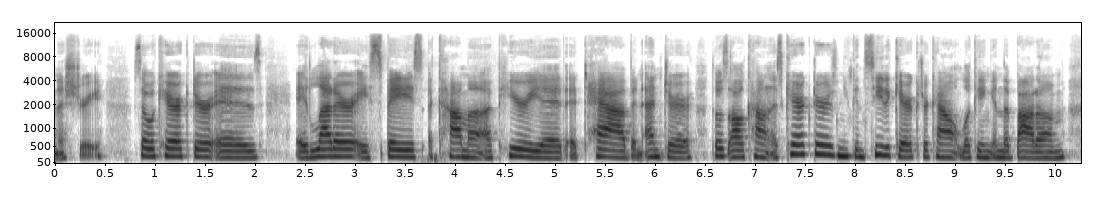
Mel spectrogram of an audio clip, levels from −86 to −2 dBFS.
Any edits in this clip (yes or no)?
no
